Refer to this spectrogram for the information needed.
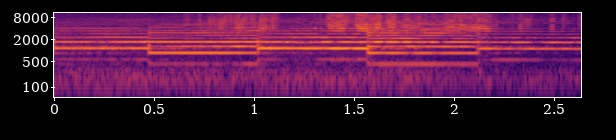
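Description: An emergency vehicle siren blares in the second district of Paris, France, after a knife attack, in a two-tone pattern, switching steadily between high and low pitches about every half second over a low rumble of traffic, fairly loud.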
